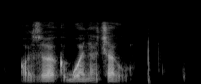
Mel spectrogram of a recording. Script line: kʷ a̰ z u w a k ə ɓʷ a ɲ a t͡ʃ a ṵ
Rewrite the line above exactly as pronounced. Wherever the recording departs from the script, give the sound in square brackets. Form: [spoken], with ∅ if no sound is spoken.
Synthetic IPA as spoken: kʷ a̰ z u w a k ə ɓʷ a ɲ a t͡ʃ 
